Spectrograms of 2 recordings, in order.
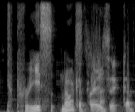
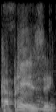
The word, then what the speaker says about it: Caprese: couples are crazy wait Caprice Caprese salad yeah with mozzarella that's how you pronounce those words yeah to Matt demand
